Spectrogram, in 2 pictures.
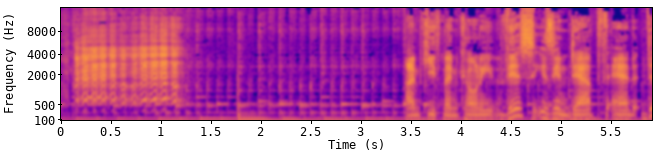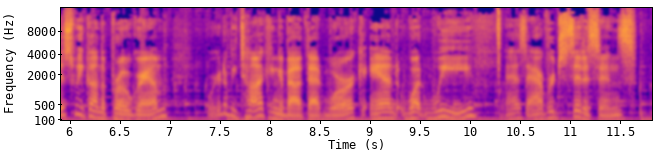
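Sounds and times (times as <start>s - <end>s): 
goat bleating: 0.0s - 1.4s
music with low bass pulse: 0.8s - 11.8s
speech: 3.5s - 11.8s.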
